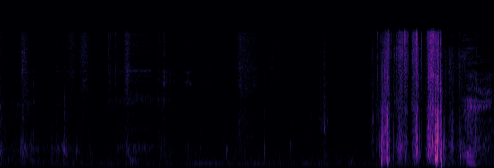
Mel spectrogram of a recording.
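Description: Faint rustles and small knocks of items being handled on a jeweler's bench. About seven and a half seconds in comes a short, loud run of clattering and scraping as a plastic jar of paste flux is brought in and set down.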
